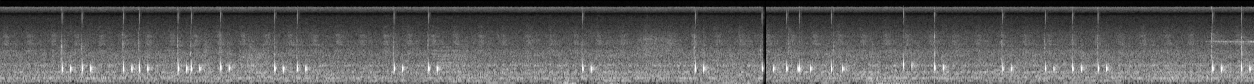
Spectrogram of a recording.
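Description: Keys on a touchscreen keyboard click with each press.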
